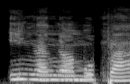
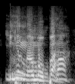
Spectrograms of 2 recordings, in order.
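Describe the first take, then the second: First: The command is said plainly, without extra force. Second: The command is said loudly, with extra force.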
